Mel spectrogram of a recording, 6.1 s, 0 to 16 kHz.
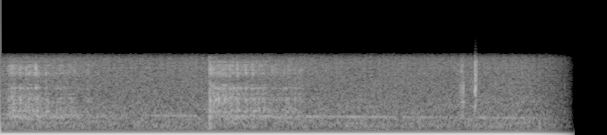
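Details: RCTimer A2208-14 1450KV brushless motor from a multirotor tail assembly, spun by hand: a rough, gritty grinding from worn bearings with noticeable play.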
